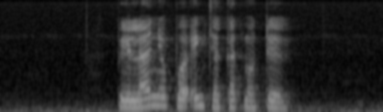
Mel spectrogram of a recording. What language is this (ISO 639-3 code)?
jav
